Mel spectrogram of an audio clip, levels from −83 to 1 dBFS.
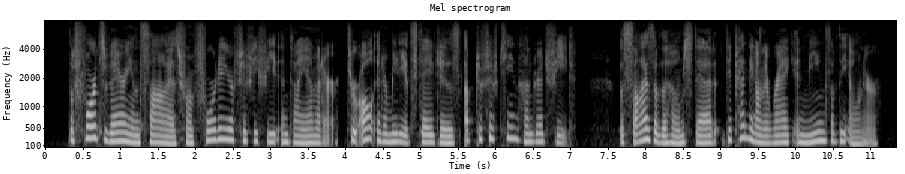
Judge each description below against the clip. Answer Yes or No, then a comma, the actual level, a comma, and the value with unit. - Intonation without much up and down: No, average, 4.6 semitones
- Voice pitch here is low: No, medium, 185 Hz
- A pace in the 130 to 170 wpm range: No, average, 180 wpm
